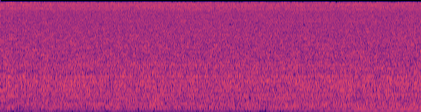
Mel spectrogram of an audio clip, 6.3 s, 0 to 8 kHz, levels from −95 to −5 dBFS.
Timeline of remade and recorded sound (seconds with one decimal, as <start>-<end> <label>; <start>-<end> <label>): 0.0-0.7 remade; 0.7-6.3 recorded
